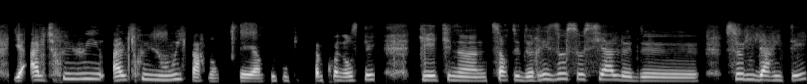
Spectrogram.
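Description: A woman talks in a medium pitch with a dark, mellow tone and ordinary pitch variation. Her pace is fairly slow, and the sound is dry and close with no echo. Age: 50s. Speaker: association president. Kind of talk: live podcast interview. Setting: remote live broadcast.

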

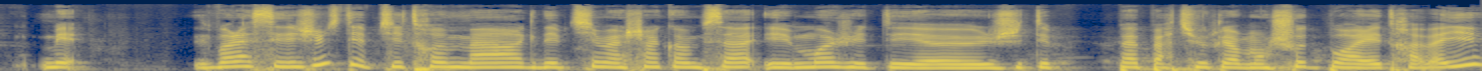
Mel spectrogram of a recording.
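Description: A normal speaking voice keeps a very even loudness, moving at a moderate pace with ordinary pitch variation. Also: woman, fairly high pitch for a woman. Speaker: marketing professional, mother. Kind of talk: live podcast panel testimony. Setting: live recording before an audience.

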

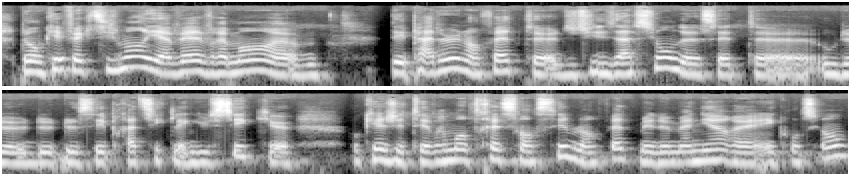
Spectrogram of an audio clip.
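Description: A woman talks at a moderate pace in a medium pitch with ordinary pitch variation and very even loudness. The recording is very clean with a silent background. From Canada. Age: young. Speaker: linguistics researcher. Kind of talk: interview. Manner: halting, many repetitions.

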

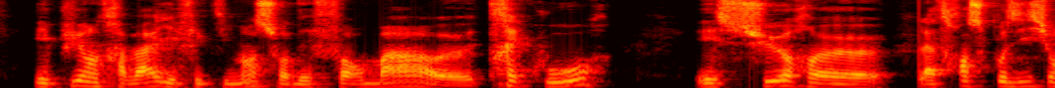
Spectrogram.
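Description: Vocal fry runs through a man's medium-pitched voice. His pitch varies in an ordinary way, in a very clean recording with a silent background. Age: 60s. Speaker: management consultant and author. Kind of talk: interview.

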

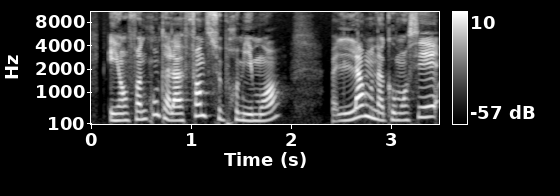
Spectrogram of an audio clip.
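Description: On a very clean recording with a silent background, a woman with a plain, everyday voice speaks at a moderate pace and a fairly high pitch, with lively intonation. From France. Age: 30s. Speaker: podcaster and entrepreneur. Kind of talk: personal monologue podcast.

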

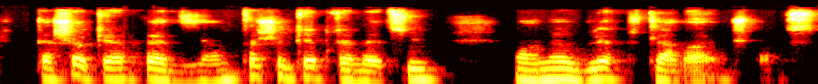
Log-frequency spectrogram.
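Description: A man with a Quebec accent speaks in a fairly high pitch. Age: 60s. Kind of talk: testimony. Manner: halting.

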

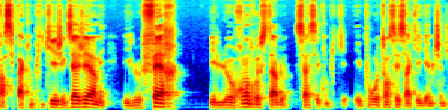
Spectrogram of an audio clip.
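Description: Talking at a fairly quick pace, a man shows ordinary pitch variation while his loudness swings widely. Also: fairly low pitch for a man. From northern France, Lille. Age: 30s. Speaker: brewery co-founder and CEO. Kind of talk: interview. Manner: halting, many repetitions and fillers.

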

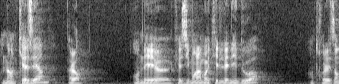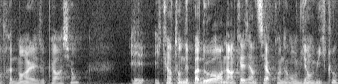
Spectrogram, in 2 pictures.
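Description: Speaking very fast but with long, frequent pauses, a man uses a fairly low, somewhat breathy voice with lively intonation. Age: 40s. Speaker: military rescue and firefighting unit officer. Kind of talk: interview.

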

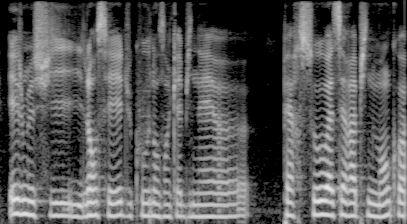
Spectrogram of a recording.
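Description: In a very clean recording with a silent background, a woman's fairly low, dark, mellow voice stays monotone and flat. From France, Bourg-en-Bresse (Ain). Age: 20s. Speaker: osteopath. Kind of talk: casual interview. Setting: osteopathy practice.

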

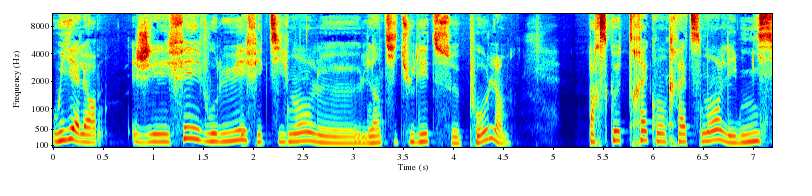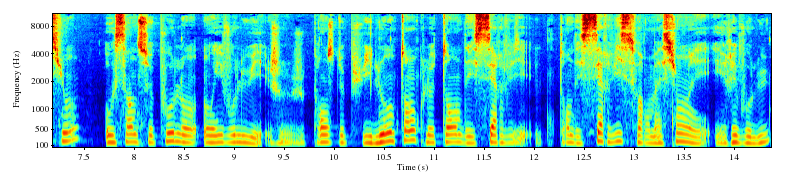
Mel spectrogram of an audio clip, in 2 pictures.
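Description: At a fairly slow pace, a woman speaks in a medium pitch with a dark, mellow tone and ordinary pitch variation. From Paris region, France. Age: 40s. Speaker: HR director. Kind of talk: interview.

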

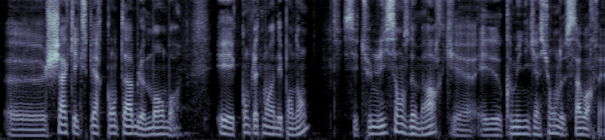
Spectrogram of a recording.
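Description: A man talks at a moderate pace with a fairly low pitch. His intonation is fairly even, and the recording is very clean with a silent background. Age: 40s. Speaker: chartered accountant and entrepreneur. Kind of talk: interview. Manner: hesitant, many fillers.

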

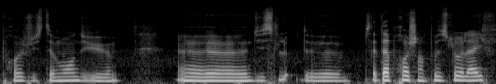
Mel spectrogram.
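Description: With a dark, mellow tone, a woman speaks at medium pitch in a monotone, flat delivery. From Bordeaux, France. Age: 30s. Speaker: entrepreneur, brand co-founder. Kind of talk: podcast interview.

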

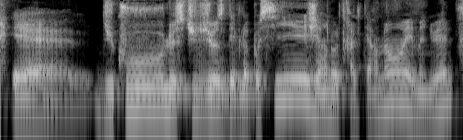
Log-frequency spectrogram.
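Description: This man speaks at a very slow pace and medium pitch, with lively intonation and very even loudness. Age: 30s. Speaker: web designer and father. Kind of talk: podcast interview. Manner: halting.

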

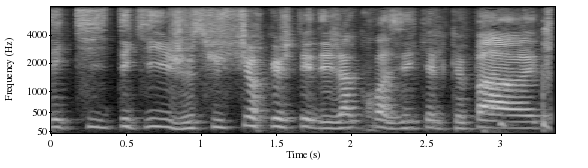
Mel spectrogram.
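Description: A man with a normal speaking voice, fairly high pitch, fairly even intonation and a moderate pace. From Loire, France. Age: 20s. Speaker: social media meme creator. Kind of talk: radio interview.

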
